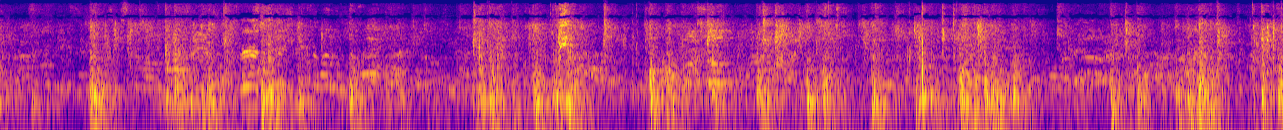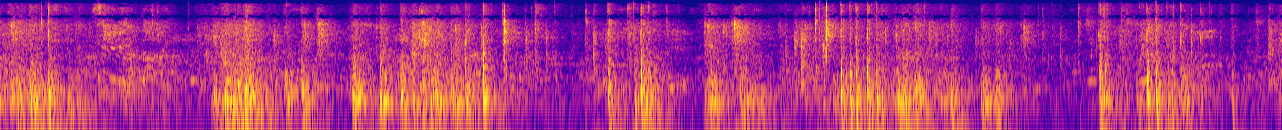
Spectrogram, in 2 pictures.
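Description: Foosball rods clack and the ball knocks against plastic players.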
